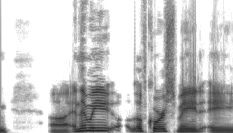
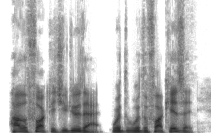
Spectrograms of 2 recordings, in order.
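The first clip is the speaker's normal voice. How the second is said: confused-sounding dog voice; 2 semitones lower than usual. Retelling the dog's reaction to the ball trick: voicing Cadence the dog. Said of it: "she was looking at me like".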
